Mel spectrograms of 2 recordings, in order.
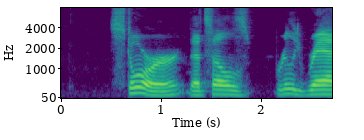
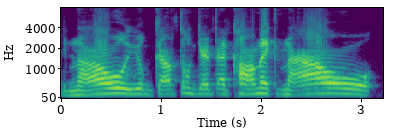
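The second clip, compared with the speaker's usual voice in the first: put-on slow Austrian-accented action-hero voice; Arnold Schwarzenegger impression; 5 dB louder, slower than usual. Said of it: "Arnold Schwarzenegger kind of thing".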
